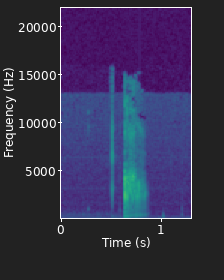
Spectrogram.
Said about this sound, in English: That's one of the things about yoga, you fart a lot. Yeah. Yeah, it's just a thing. You're doing all these weird poses where you put your butt in the air and stuff. I don't know. That's cool. Everybody's like, yeah, yoga makes you fart.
